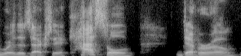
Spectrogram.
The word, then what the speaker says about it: Devereux: And in Ireland, where there's actually a castle, Devereux, or Devereux, if you want to say it in the French way, then that's when we got the Irish pronunciation to some of our names.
